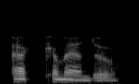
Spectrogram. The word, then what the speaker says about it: Accamando: Anthony Accomando. – Can you spell that for me if you don't mind? – Surely. A-C-C-A-M-A-N-D-O.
